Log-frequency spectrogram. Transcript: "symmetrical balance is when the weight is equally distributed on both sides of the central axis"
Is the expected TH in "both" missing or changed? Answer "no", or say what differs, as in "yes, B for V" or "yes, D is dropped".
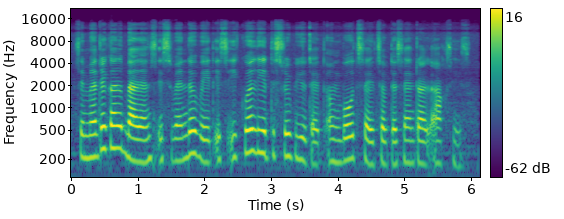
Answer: yes, T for TH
